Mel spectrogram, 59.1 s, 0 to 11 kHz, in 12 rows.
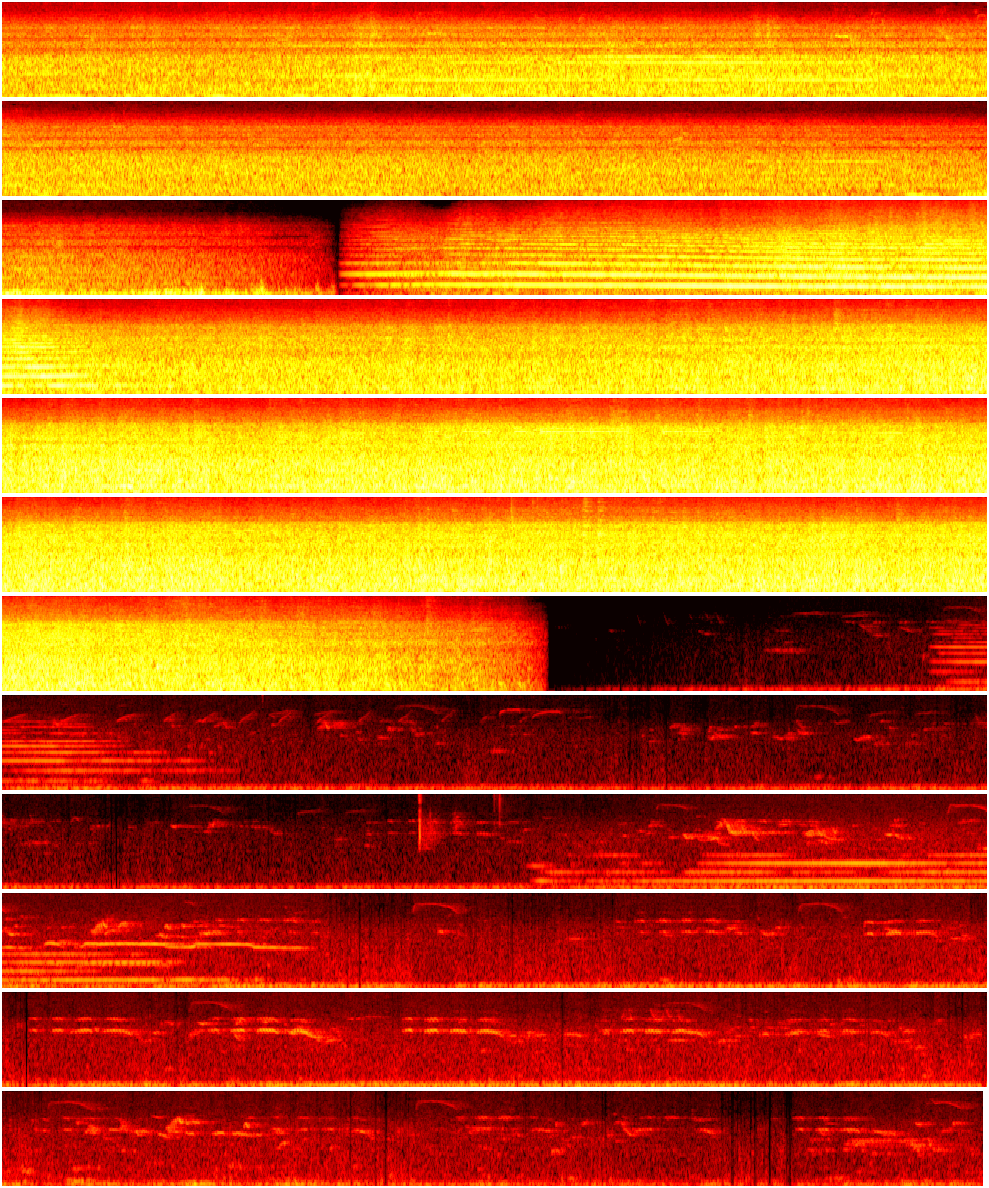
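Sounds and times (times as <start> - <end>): train wheels on rails: 0.0 - 10.6, 14.4 - 32.3
train horn: 1.4 - 5.1, 11.5 - 15.8, 21.6 - 24.3, 34.2 - 35.7, 42.0 - 45.8.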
